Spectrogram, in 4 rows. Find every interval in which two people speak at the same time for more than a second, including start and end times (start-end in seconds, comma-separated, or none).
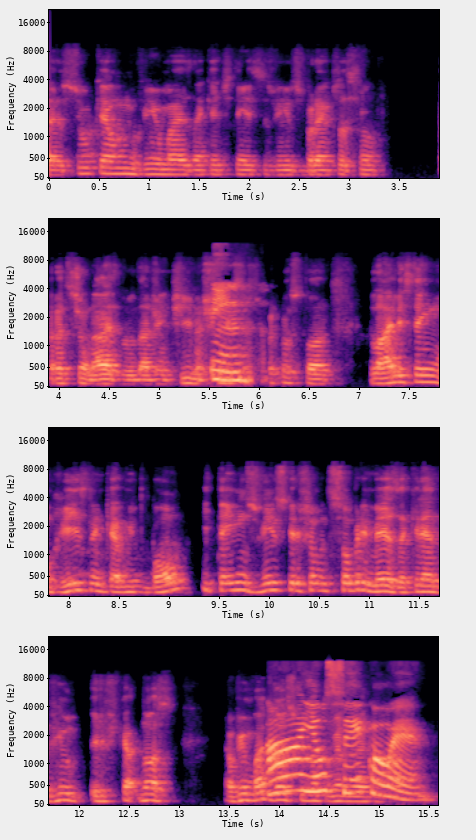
13.9-15.1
